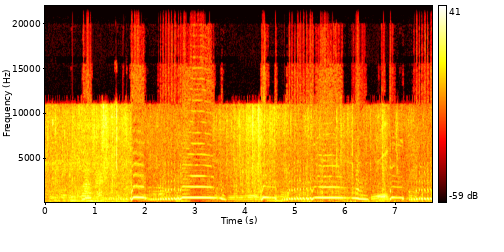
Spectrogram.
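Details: Barbary dove lure call for luring birds: loud, steady, flat coos broken by rapid rolling trills, each phrase lasting about a second, with a few sharp pitch steps between phrases.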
